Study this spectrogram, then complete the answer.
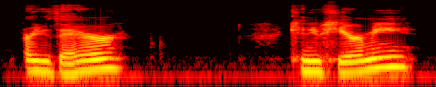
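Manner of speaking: muttering under the breath. Voicing a character calling to her father in prayer: muttering under her breath. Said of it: "she'd just be muttering under her breath".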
